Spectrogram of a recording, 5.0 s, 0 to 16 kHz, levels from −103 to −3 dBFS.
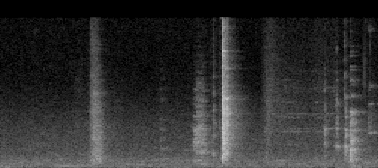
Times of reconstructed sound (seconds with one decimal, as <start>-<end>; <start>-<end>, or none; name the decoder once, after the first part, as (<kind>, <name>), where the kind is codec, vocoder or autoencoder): none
